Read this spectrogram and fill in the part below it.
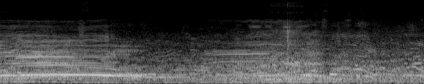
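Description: Sahiwal cattle lowing with long, deep moos over a steady crowd murmur, people chattering nearby in a busy outdoor cattle market.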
